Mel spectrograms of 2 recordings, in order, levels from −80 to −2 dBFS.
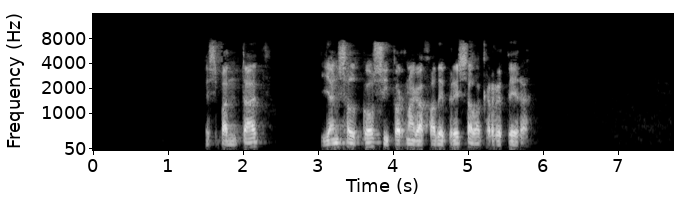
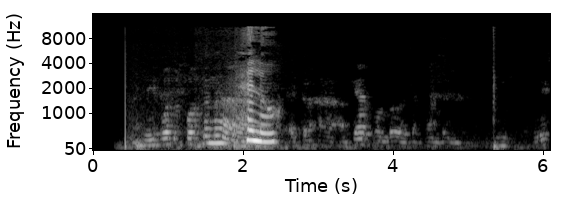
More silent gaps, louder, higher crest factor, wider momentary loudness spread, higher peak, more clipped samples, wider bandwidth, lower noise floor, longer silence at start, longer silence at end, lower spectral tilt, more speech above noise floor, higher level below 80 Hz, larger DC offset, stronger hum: neither; first, -17 LUFS vs -21 LUFS; about the same, 20 dB vs 22 dB; second, 6 LU vs 29 LU; about the same, -2 dBFS vs -4 dBFS; neither; second, 8 kHz vs 11.5 kHz; first, -84 dBFS vs -55 dBFS; first, 1.5 s vs 0.55 s; first, 1.95 s vs 0.1 s; second, -3.5 dB/octave vs -5.5 dB/octave; first, 66 dB vs 36 dB; second, -60 dBFS vs -54 dBFS; neither; neither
